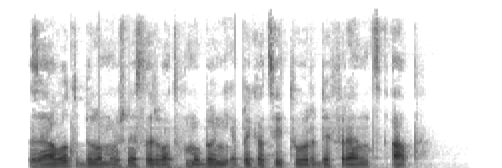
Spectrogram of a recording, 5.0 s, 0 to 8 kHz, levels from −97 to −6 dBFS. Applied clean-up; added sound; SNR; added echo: neural mask model DeepFilterNet 3.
